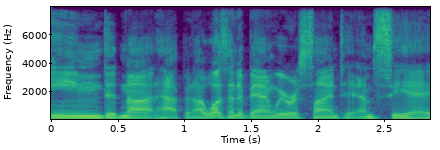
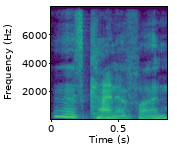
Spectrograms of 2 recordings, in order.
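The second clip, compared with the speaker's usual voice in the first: mock low-key, low, soft, unenthused delivery; 6 semitones lower, 7 dB quieter than usual. Correcting how the others quoted his earlier remark, retelling it without excitement. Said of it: "I wasn't quite that excited the way I said it".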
